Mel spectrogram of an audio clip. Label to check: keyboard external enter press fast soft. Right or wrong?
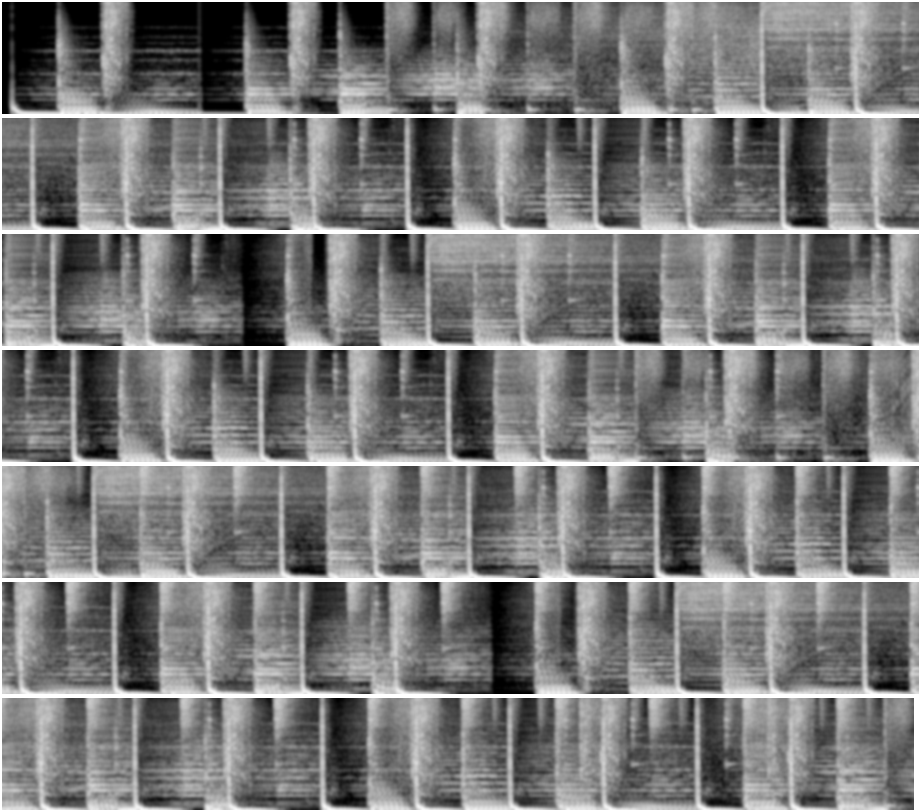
Wrong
